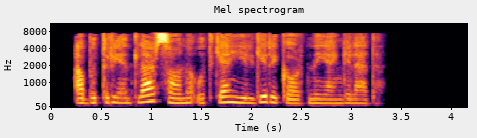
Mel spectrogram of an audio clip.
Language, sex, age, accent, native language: Uzbek, male, 12-17, Namangan, Uzbek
